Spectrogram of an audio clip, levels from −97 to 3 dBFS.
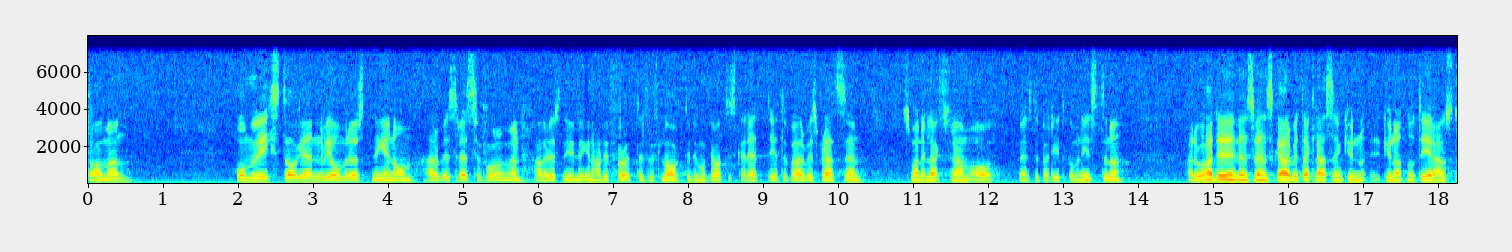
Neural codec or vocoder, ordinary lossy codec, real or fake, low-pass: none; none; real; 7.2 kHz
